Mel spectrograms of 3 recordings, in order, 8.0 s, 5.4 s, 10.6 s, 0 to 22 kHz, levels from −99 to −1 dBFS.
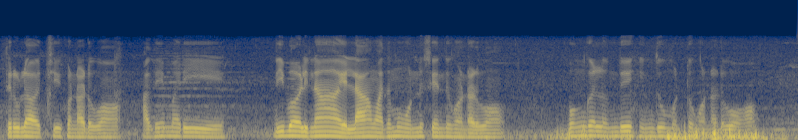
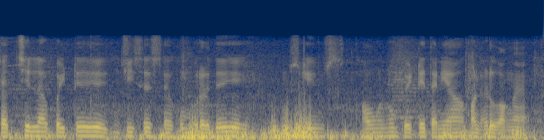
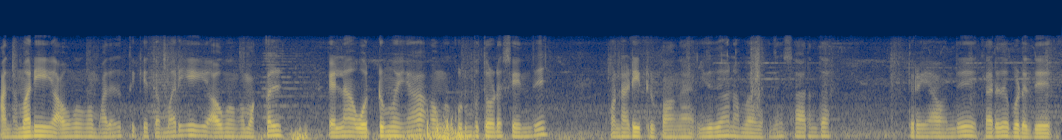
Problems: background sounds at intervals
